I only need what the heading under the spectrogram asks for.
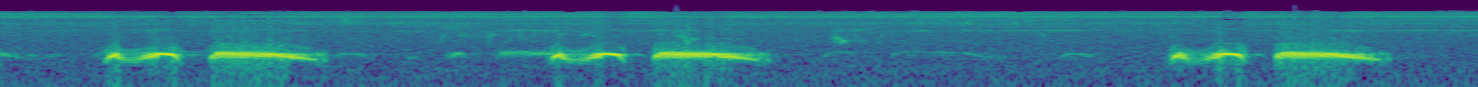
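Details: Spotted dove calls used for luring birds: low hoarse cooing phrases, each a couple of short soft notes leading into a longer drawn-out coo, repeated in three bouts a few seconds apart, with a faint steady hiss behind.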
